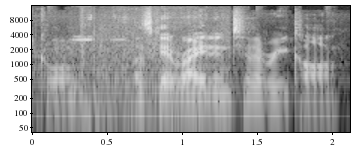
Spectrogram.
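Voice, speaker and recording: A man's voice: lowish voice, expressive, moderate pace, music in the background. A man giving casual reaction commentary in an informal, slangy gamer way. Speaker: reaction video host.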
